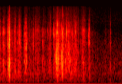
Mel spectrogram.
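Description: Clear plastic bag of dried fly agaric mushroom caps crinkling as it is handled: a run of irregular crackles that dies away near the end.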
